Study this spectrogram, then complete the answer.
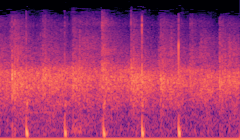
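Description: A church congregation applauds the Lord in a handful of sharp, evenly spaced claps over a steady hiss of room noise, with no voices.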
